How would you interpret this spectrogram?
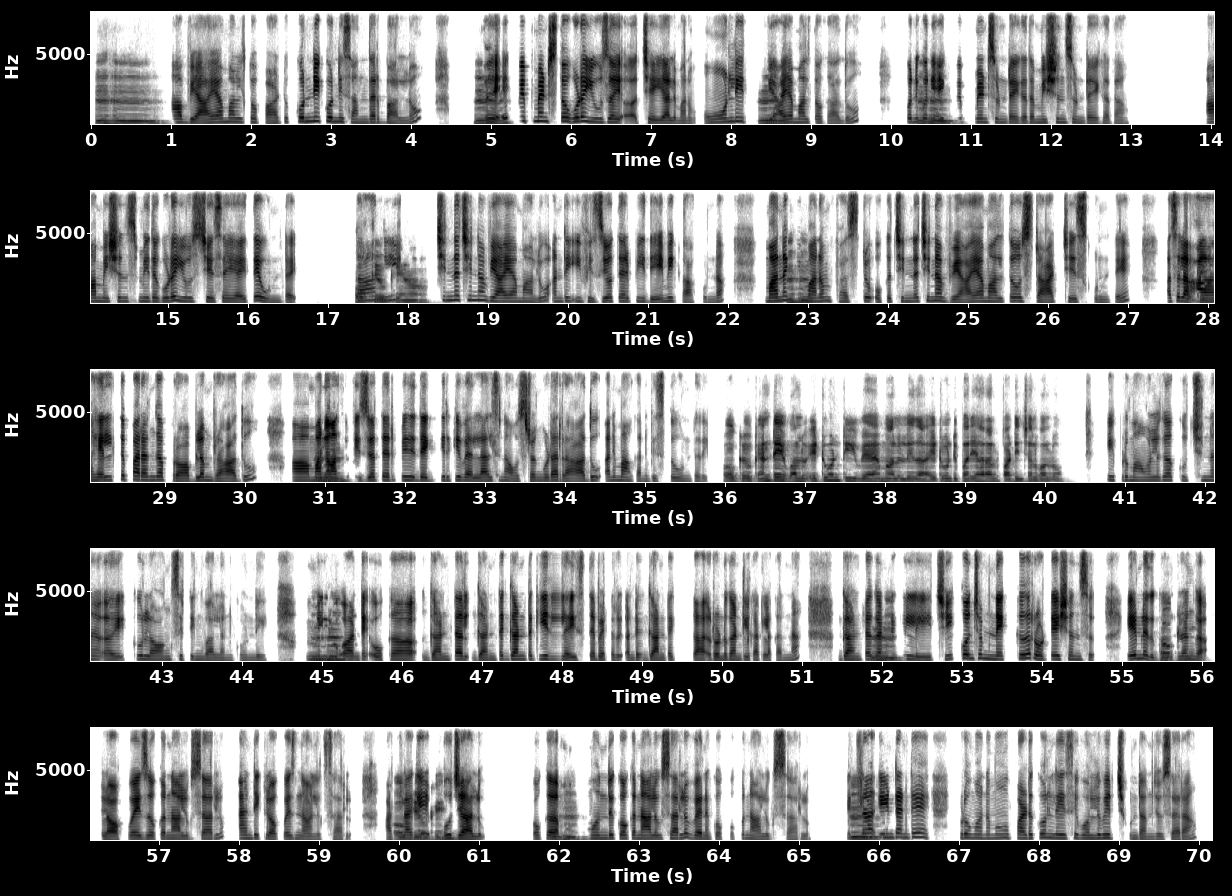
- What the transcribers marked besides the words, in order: other background noise; in English: "ఎ ఎ‌క్విప్‌మెంట్స్‌తో"; in English: "యూస్"; tapping; in English: "ఓన్లీ"; in English: "ఎ‌క్విప్‌మెంట్స్"; in English: "మెషిన్స్"; in English: "మెషిన్స్"; in English: "యూస్"; in English: "ఫిజియోథెరపీ"; in English: "ఫస్ట్"; in English: "స్టార్ట్"; in English: "హెల్త్"; in English: "ప్రాబ్లమ్"; in English: "ఫిజియోథెరపీ"; in English: "లాంగ్ సిట్టింగ్"; in English: "బెటర్"; in English: "నెక్ రొటేషన్స్"; in English: "క్లాక్‌వై‌జ్"; in English: "యాంటీ క్లాక్‌వై‌జ్"
- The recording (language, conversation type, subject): Telugu, podcast, ఫిజియోథెరపీ లేదా తేలికపాటి వ్యాయామాలు రికవరీలో ఎలా సహాయపడతాయి?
